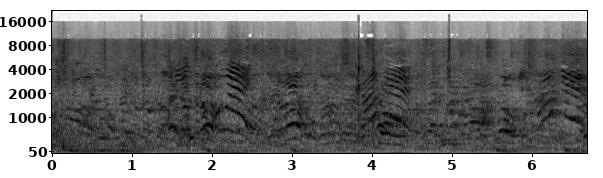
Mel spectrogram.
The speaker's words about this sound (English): This is the crowd. They're really entangled. Security guards trying to get him, and then it moves over.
